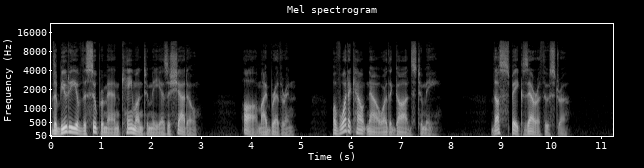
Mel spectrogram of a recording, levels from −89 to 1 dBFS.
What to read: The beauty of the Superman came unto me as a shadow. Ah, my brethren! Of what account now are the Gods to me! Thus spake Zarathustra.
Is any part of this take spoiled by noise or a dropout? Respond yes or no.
no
